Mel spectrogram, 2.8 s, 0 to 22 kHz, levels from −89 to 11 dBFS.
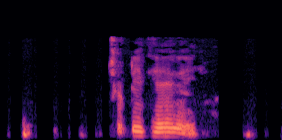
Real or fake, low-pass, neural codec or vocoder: fake; 7.2 kHz; vocoder, 44.1 kHz, 80 mel bands, Vocos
